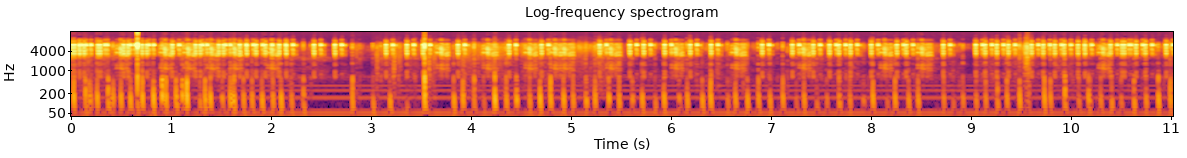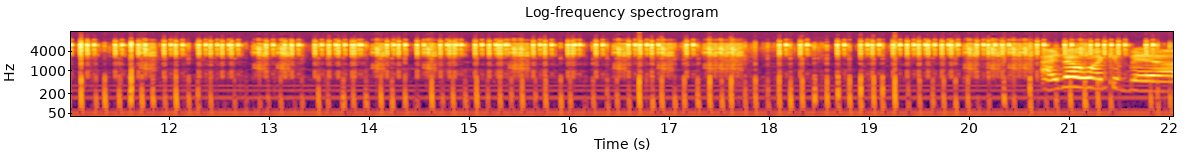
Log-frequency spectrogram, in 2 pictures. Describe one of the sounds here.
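Rapid, crisp clicking pops sound over and over from a game.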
